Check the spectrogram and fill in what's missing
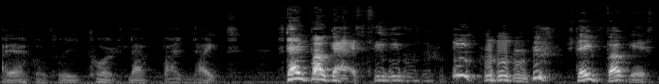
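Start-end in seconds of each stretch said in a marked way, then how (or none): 2.8-3.7 loud, high mock command; mock stern shout. Kid shouting at himself in mock sternness to stay focused. 5.7-6.5 loud, high shout through laughs; laughing shout. Pretend. Kid repeating his joke order, laughing.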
